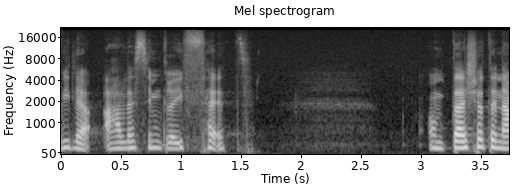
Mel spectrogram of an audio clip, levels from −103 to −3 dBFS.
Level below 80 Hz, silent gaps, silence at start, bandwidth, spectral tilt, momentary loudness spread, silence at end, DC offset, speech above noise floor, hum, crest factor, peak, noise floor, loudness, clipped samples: -66 dBFS; none; 0 s; over 20 kHz; -4.5 dB/octave; 16 LU; 0 s; under 0.1%; 39 dB; none; 22 dB; -6 dBFS; -64 dBFS; -26 LUFS; under 0.1%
